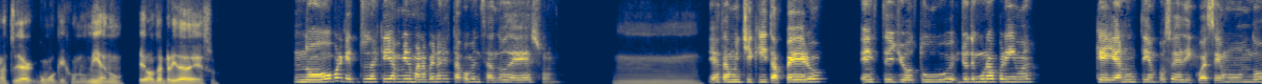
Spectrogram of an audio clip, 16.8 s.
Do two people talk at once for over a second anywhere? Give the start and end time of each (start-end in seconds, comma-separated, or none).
none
